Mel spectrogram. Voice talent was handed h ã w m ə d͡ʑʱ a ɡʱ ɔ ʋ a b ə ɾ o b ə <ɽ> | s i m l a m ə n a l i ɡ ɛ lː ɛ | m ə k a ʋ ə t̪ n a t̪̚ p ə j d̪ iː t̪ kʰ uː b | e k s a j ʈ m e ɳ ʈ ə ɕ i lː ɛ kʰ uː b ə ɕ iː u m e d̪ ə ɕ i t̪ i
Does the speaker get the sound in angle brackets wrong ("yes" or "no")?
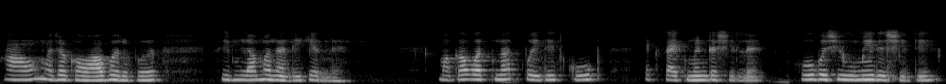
yes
